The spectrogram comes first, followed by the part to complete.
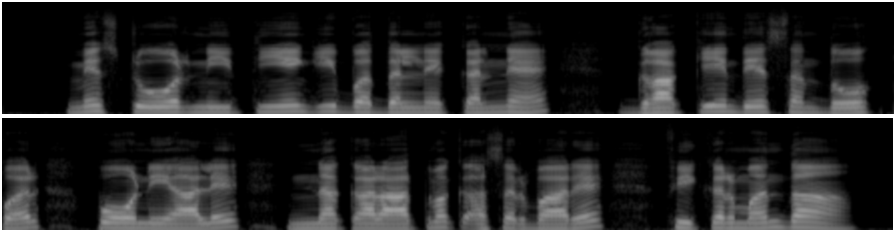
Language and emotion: Dogri, fearful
